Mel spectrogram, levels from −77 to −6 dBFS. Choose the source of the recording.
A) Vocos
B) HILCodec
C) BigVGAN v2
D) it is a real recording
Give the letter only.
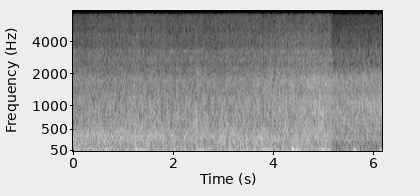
A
